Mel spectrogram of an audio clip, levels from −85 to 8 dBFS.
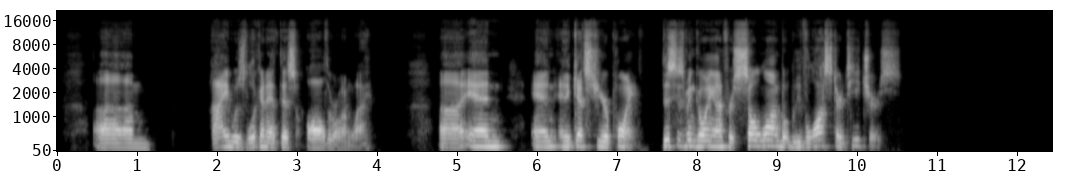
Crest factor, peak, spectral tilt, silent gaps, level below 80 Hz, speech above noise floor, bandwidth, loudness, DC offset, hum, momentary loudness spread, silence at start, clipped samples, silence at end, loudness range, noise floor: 16 dB; -2 dBFS; -4 dB/octave; 1.36-1.43 s, 1.49-1.89 s, 4.18-4.35 s; -60 dBFS; over 74 dB; 16.5 kHz; -16 LUFS; under 0.1%; none; 14 LU; 0.45 s; under 0.1%; 1.95 s; 4 LU; under -90 dBFS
